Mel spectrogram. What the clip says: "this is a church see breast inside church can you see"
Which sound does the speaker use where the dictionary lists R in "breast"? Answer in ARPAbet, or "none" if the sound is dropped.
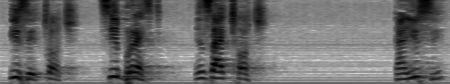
R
